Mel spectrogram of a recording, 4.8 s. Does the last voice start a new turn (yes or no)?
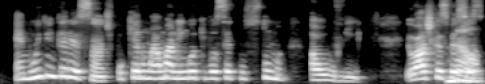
no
